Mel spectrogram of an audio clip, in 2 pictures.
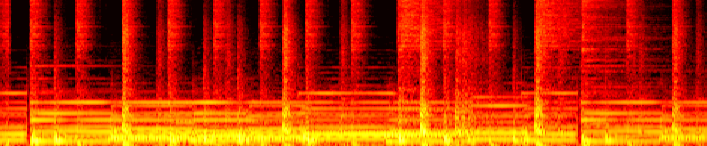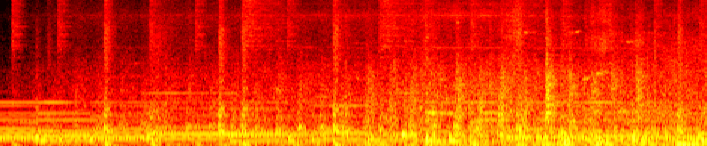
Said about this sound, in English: The click of the wheels on the rails gets into your blood.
